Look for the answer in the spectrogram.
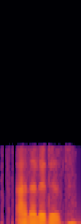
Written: annelidous

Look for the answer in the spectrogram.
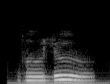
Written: voulu

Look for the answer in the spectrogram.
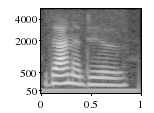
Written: xanadu

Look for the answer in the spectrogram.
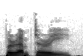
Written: peremptory

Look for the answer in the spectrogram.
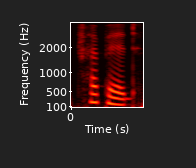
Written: trepid

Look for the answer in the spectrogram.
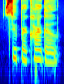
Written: supercargo

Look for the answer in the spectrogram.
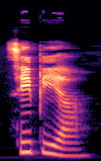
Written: sepia

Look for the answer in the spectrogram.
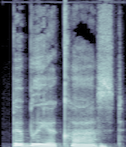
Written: biblioclast

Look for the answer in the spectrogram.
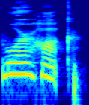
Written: war hawk

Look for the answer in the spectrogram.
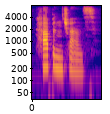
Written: happenchance

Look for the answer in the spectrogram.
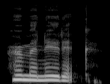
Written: hermeneutic

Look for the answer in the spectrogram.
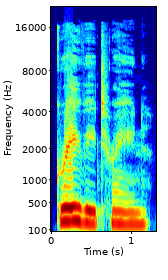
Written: gravy train

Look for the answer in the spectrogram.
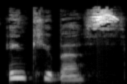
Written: incubus

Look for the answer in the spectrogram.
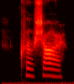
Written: clochard

